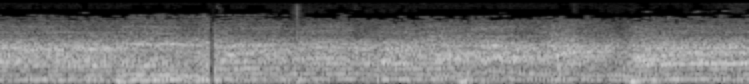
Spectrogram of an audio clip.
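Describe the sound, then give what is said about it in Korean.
A dense, steady wash of many children's voices shouting and calling out together in a video, loud and continuous throughout, with no single voice standing clearly apart from the crowd; the children were attending for the first time that day. “아이들 소리 잘 들어보세요.”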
